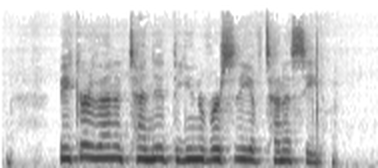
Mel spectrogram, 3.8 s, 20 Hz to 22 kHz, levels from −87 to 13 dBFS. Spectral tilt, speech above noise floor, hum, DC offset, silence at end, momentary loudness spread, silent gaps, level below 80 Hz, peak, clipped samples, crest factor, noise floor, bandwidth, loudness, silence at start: -3 dB/octave; 32 dB; none; under 0.1%; 0.4 s; 6 LU; none; -56 dBFS; -4 dBFS; under 0.1%; 14 dB; -49 dBFS; 15.5 kHz; -16 LUFS; 0.05 s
